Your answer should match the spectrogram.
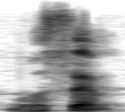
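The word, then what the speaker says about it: восемь: ভোসেম eight কে বলা হয় ভোসেম ভোসেম ভোসেম উচ্চারণ হবে ভোসেম নাইন কে বলা হয় দেভিত নাইন কে বলা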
